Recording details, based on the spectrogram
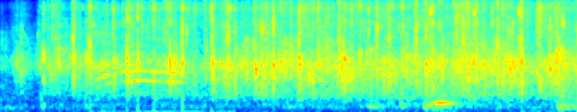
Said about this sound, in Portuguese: nosso diretor da antena, que merece também uma grande salva de palmas, por favor.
